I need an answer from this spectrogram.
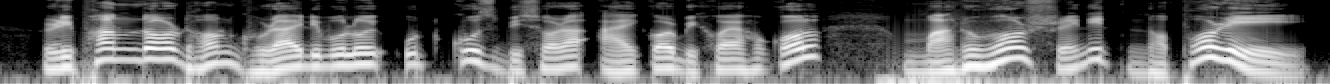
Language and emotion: Assamese, disgusted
